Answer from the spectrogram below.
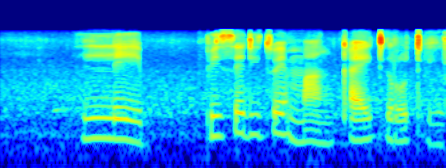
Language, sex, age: Tswana, female, 21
